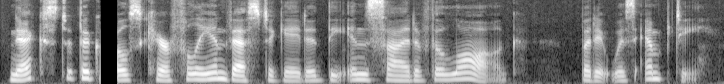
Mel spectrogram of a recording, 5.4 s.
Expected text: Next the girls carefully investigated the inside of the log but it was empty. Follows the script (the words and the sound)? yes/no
no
